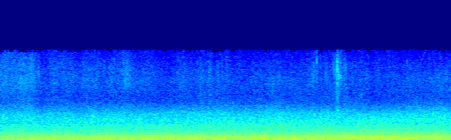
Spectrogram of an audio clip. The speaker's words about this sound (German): Wenn ihr das Rauschen hört, das ist die Nordsee und der Wind. Nordseewind.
